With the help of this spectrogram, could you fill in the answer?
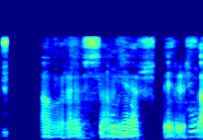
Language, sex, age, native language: Icelandic, male, 15, Icelandic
